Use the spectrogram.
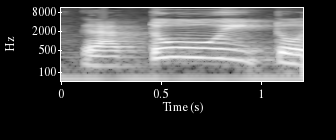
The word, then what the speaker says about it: gratuito: Gratuito, esse tui aqui é a sílaba tônica, é a sílaba mais forte, tá?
